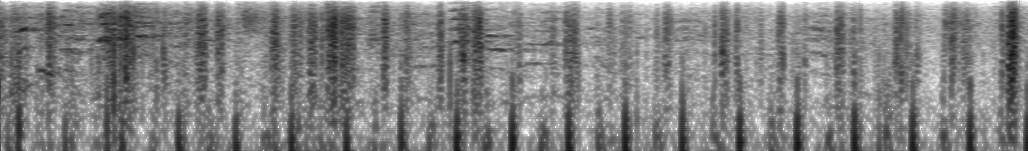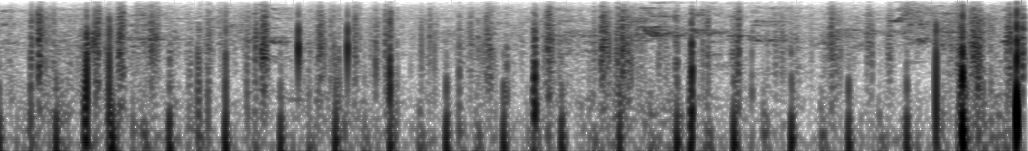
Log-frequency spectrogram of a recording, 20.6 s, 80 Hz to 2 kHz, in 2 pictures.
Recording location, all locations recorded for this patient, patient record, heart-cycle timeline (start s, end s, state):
tricuspid valve (TV)
aortic valve (AV)+pulmonary valve (PV)+tricuspid valve (TV)+mitral valve (MV)
#Age: Child
#Sex: Female
#Height: 136.0 cm
#Weight: 28.0 kg
#Pregnancy status: False
#Murmur: Absent
#Murmur locations: nan
#Most audible location: nan
#Systolic murmur timing: nan
#Systolic murmur shape: nan
#Systolic murmur grading: nan
#Systolic murmur pitch: nan
#Systolic murmur quality: nan
#Diastolic murmur timing: nan
#Diastolic murmur shape: nan
#Diastolic murmur grading: nan
#Diastolic murmur pitch: nan
#Diastolic murmur quality: nan
#Outcome: Normal
#Campaign: 2015 screening campaign
0.00	4.14	unannotated
4.14	4.32	diastole
4.32	4.44	S1
4.44	4.58	systole
4.58	4.72	S2
4.72	4.88	diastole
4.88	5.00	S1
5.00	5.14	systole
5.14	5.24	S2
5.24	5.44	diastole
5.44	5.56	S1
5.56	5.68	systole
5.68	5.80	S2
5.80	6.00	diastole
6.00	6.14	S1
6.14	6.26	systole
6.26	6.40	S2
6.40	6.58	diastole
6.58	6.70	S1
6.70	6.82	systole
6.82	6.94	S2
6.94	7.14	diastole
7.14	7.28	S1
7.28	7.40	systole
7.40	7.52	S2
7.52	7.72	diastole
7.72	7.84	S1
7.84	8.00	systole
8.00	8.10	S2
8.10	8.30	diastole
8.30	8.42	S1
8.42	8.58	systole
8.58	8.70	S2
8.70	8.88	diastole
8.88	9.00	S1
9.00	9.14	systole
9.14	9.24	S2
9.24	9.46	diastole
9.46	9.58	S1
9.58	9.72	systole
9.72	9.82	S2
9.82	10.04	diastole
10.04	10.18	S1
10.18	10.29	systole
10.29	10.40	S2
10.40	10.58	diastole
10.58	10.72	S1
10.72	10.86	systole
10.86	11.00	S2
11.00	11.14	diastole
11.14	11.30	S1
11.30	11.42	systole
11.42	11.56	S2
11.56	11.72	diastole
11.72	11.86	S1
11.86	12.00	systole
12.00	12.12	S2
12.12	12.28	diastole
12.28	12.44	S1
12.44	12.56	systole
12.56	12.68	S2
12.68	12.82	diastole
12.82	12.94	S1
12.94	13.10	systole
13.10	13.22	S2
13.22	13.38	diastole
13.38	13.52	S1
13.52	13.66	systole
13.66	13.78	S2
13.78	13.92	diastole
13.92	14.06	S1
14.06	14.20	systole
14.20	14.34	S2
14.34	14.50	diastole
14.50	14.62	S1
14.62	14.74	systole
14.74	14.88	S2
14.88	15.06	diastole
15.06	15.20	S1
15.20	15.34	systole
15.34	15.48	S2
15.48	15.64	diastole
15.64	15.78	S1
15.78	15.92	systole
15.92	16.02	S2
16.02	16.22	diastole
16.22	16.36	S1
16.36	16.48	systole
16.48	16.60	S2
16.60	16.78	diastole
16.78	16.94	S1
16.94	17.04	systole
17.04	17.10	S2
17.10	17.24	diastole
17.24	17.42	S1
17.42	17.62	systole
17.62	17.76	S2
17.76	17.94	diastole
17.94	18.08	S1
18.08	18.20	systole
18.20	18.34	S2
18.34	18.50	diastole
18.50	18.64	S1
18.64	18.76	systole
18.76	18.88	S2
18.88	19.08	diastole
19.08	19.22	S1
19.22	19.38	systole
19.38	19.48	S2
19.48	19.66	diastole
19.66	20.56	unannotated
